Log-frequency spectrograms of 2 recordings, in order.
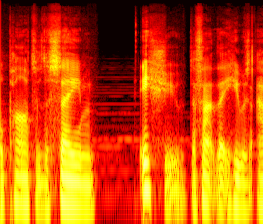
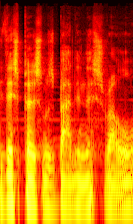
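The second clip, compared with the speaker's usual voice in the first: normal talking voice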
